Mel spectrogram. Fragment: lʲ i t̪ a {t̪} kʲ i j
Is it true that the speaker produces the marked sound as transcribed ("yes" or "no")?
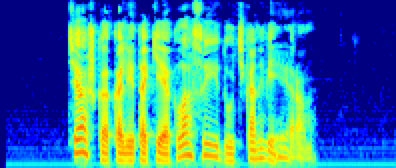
no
